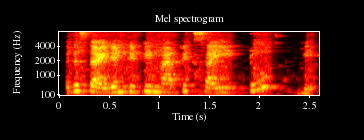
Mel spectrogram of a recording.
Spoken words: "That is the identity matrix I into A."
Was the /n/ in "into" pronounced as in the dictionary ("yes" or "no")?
no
